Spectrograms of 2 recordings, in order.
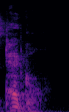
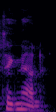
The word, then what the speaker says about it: Tegnell: The public health agent is Tegel. Anders Tegnell.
